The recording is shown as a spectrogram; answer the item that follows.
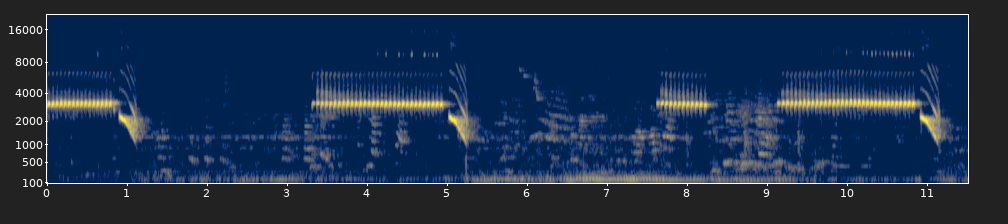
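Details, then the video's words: Common iora song played at night as therapy for caged birds that have stopped singing: three long, evenly pulsed high trills, each ending in a sharp falling slur, with softer chattering notes and a low hum between them. "terapi burung cipoh di malam hari II cocok untuk burung cipoh yang macet bunyi"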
